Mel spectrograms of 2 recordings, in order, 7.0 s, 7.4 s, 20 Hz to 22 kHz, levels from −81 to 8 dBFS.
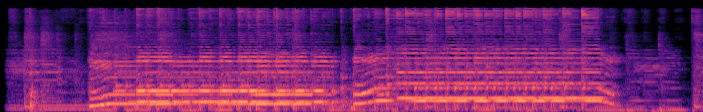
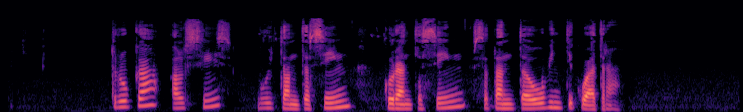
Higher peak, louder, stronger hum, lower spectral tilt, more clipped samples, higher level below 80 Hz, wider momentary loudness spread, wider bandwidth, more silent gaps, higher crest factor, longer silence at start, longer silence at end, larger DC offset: about the same, 0 dBFS vs -2 dBFS; first, -14 LUFS vs -24 LUFS; neither; about the same, -5 dB/octave vs -4 dB/octave; neither; first, -48 dBFS vs -72 dBFS; first, 17 LU vs 13 LU; first, 17 kHz vs 11.5 kHz; neither; second, 14 dB vs 24 dB; second, 0.1 s vs 1.1 s; second, 0 s vs 1.25 s; neither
